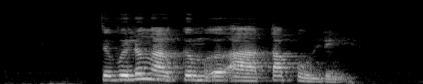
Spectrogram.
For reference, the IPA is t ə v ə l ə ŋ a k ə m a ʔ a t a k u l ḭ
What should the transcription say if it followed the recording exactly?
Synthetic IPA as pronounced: t ə v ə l ə ŋ a k ə m ə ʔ a t a p u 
